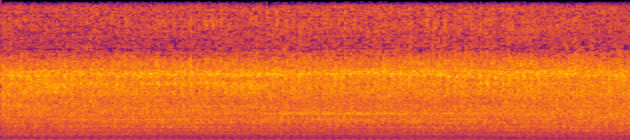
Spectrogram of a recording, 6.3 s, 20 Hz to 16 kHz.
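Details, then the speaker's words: Ford Mustang 4.0 V6 at about 120k miles: busy metallic rattle/knock over a steady idle, loudest near the timing chain; owner almost certain of a broken timing chain guide/cassette, engine to be replaced. "Sounds like it's coming from right up here. Doesn't sound real good."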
